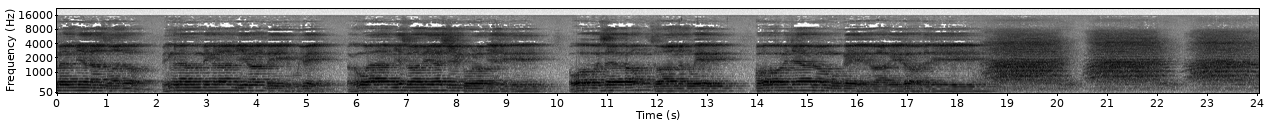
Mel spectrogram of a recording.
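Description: A Buddhist monk chanting solo in long, drawn-out melodic phrases of a few seconds each, with short breaths between. Near the end a group of voices takes over with a rougher, less pitched sound.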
